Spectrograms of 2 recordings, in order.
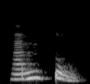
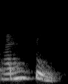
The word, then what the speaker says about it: हन्तुं: Hantum. You recited hamtum. There is anuswara. Because that bindu becomes in hantum.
